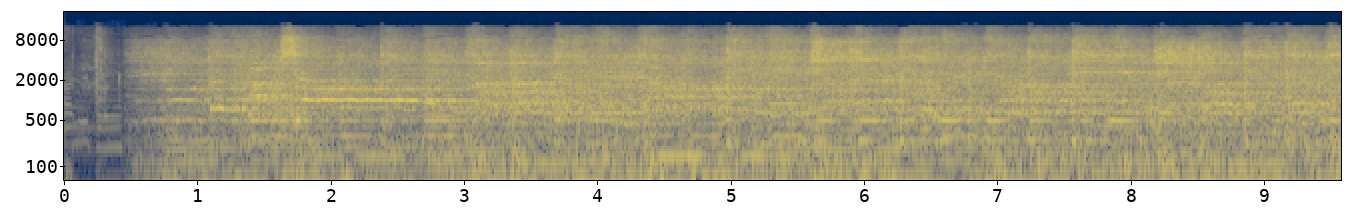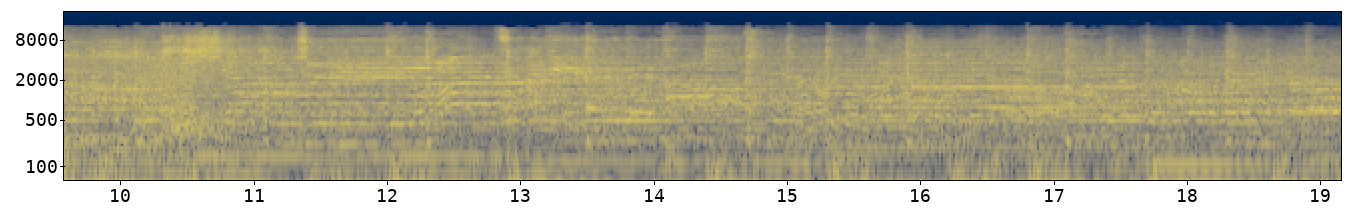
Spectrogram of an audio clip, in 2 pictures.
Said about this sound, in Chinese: 在演唱会中段，二人开始带节奏，与观众互动大合唱，一波接着一波，开启全民卡拉 OK 的狂欢模式。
